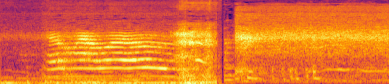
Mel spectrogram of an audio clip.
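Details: Domestic cat giving a long, steady, drawn-out meow lasting just over a second, followed by a brief higher strained note, then a burst of broadband hiss-like noise; indoors, with a person's voice nearby.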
